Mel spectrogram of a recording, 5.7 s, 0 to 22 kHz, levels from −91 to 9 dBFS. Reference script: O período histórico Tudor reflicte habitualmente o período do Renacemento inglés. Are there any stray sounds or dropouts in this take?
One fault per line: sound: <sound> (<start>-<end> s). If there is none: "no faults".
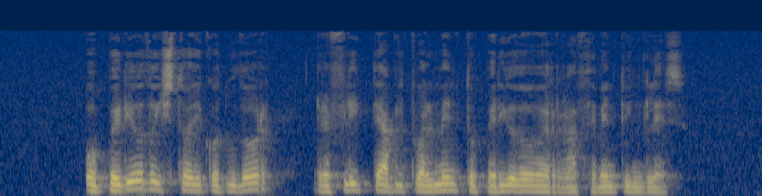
no faults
